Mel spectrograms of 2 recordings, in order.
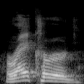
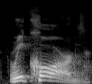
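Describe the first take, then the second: First: "Record" said REC-ord, open e; stress on first syllable. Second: "record" said ree-CORD; stress on second syllable. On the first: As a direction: lean on the start of "Record". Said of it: "l'accentuation sur la première syllabe". (« Record » prononcé REC-ord, accent sur la première syllabe) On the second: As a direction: lean on the end of "record". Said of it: "le mot record que vous avez ici". (« record » prononcé ri-CORD, accent sur la deuxième syllabe) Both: Shown as a demonstration.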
